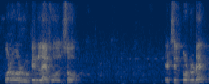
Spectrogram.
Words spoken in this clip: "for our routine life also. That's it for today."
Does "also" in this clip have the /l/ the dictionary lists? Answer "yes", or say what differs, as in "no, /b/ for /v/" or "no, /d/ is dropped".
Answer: yes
